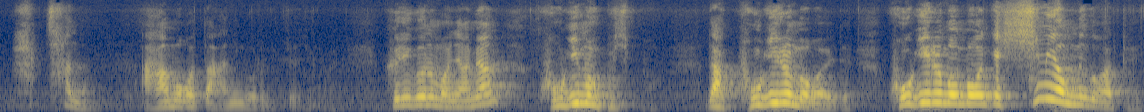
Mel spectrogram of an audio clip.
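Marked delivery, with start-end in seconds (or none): 4.0-8.5 mock whiny complaint about wanting meat; a hint of petulant grumbling; complaining Israelites. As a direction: whine like hungry grumblers. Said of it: "이렇게 불평을 하고".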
